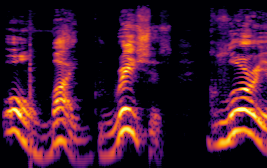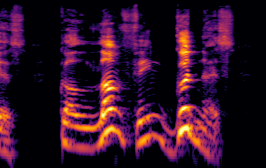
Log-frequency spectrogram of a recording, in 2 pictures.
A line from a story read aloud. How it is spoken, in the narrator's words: roared Mr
